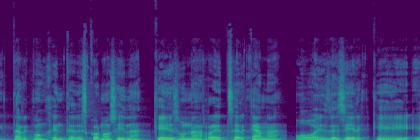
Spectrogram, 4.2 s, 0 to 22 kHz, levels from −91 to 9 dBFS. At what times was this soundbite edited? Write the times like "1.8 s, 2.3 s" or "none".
1.5 s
